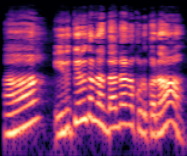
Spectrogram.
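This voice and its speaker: A stern policeman husband, acted by a man, rattling off scolding lines at a brisk clip. His tone is mock-stern, with quick teasing comebacks. It plays out as an audio drama. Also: high voice, animated, pushed and bright.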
